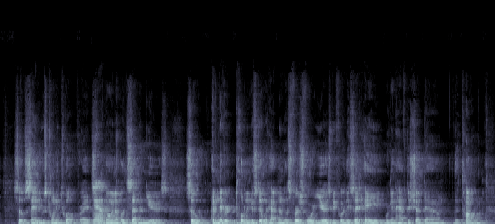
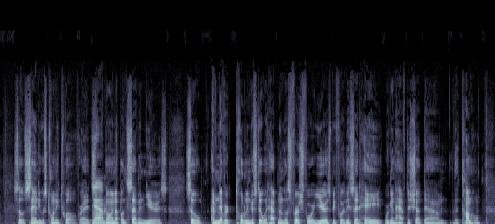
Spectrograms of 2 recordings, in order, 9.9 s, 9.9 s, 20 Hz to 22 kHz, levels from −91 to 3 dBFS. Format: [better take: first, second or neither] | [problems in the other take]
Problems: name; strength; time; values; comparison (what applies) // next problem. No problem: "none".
second | room echo; slight; dies away in 0.7 s // off-mic speech; somewhat distant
